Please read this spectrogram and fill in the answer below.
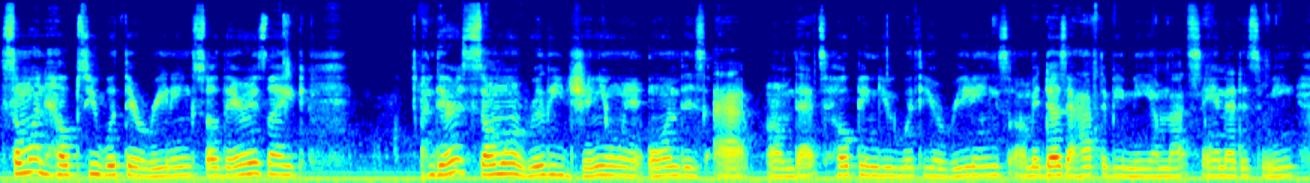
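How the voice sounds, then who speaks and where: A soft-spoken woman talks in a space with audible room echo. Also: moderate pace. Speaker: tarot reader. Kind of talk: casual spiritual reading monologue. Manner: halting, many fillers.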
